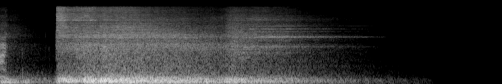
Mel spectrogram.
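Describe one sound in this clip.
A huge blast booms and rumbles away.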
